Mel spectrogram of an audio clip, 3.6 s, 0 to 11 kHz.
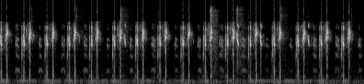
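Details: Courting male barn owl in an owl box, 6:49 pm on 27 October 2023, calling for a female to join him. Short rasping chirps come in quick pairs, roughly four per second, dry and rattle-like.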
